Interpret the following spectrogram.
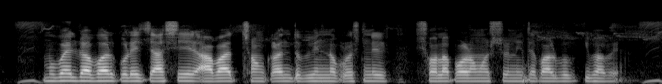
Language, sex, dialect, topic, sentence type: Bengali, male, Northern/Varendri, agriculture, question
